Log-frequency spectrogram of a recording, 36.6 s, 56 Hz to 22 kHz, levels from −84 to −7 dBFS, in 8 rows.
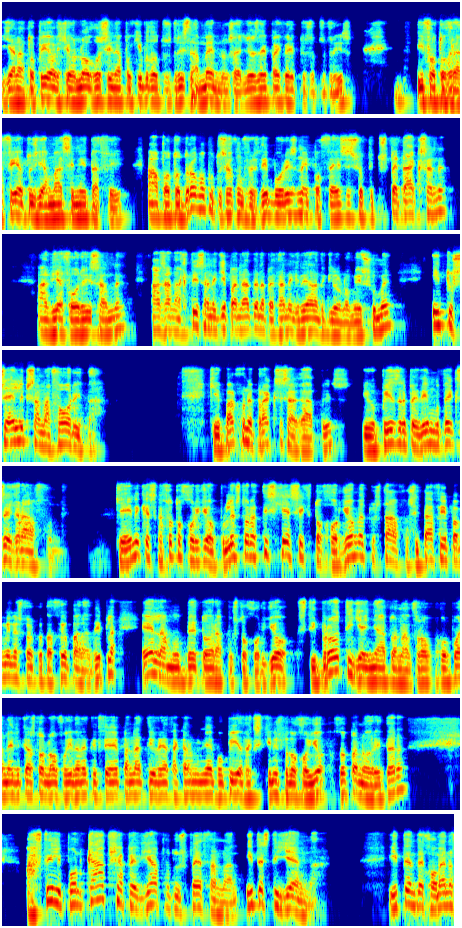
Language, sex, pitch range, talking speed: Greek, male, 115-155 Hz, 225 wpm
